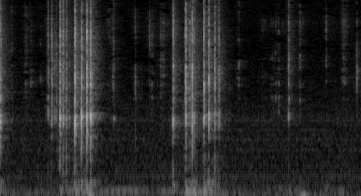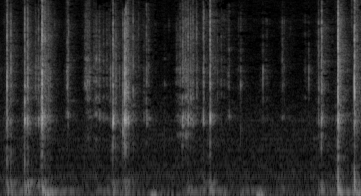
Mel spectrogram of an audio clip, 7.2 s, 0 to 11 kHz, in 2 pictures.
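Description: A short, solid piece of pastel green chalk held in the fingertips is carved with a knife blade, its crumbs falling onto a pile of dust. Quiet bursts of dry, crunchy scraping come in clusters, bright and crisp with a faint tone near 1.3 kHz, and each stops dead with no ring between strokes.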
